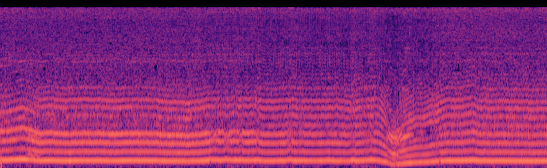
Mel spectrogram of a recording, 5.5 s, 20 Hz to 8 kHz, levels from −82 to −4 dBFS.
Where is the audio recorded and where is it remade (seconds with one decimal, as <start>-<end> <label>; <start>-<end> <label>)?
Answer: 0.0-2.1 recorded; 2.1-4.4 remade; 4.4-5.5 recorded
